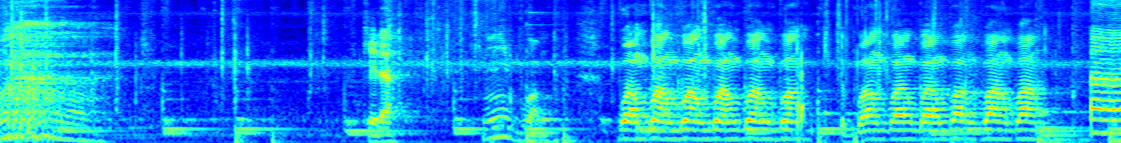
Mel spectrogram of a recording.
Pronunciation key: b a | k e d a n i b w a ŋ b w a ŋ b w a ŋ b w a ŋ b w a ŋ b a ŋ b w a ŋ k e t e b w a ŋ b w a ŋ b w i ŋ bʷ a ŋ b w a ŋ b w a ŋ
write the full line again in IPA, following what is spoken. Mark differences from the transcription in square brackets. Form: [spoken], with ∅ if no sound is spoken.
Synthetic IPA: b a | k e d a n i b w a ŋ b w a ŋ b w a ŋ b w a ŋ b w a ŋ b a ŋ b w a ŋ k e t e b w a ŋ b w a ŋ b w [a] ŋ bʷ a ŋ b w a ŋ b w a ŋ

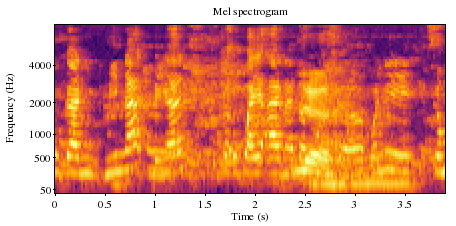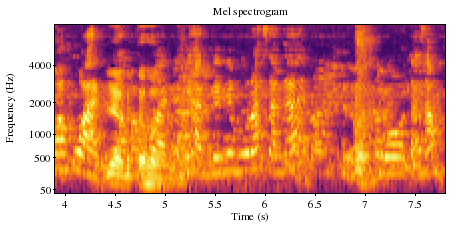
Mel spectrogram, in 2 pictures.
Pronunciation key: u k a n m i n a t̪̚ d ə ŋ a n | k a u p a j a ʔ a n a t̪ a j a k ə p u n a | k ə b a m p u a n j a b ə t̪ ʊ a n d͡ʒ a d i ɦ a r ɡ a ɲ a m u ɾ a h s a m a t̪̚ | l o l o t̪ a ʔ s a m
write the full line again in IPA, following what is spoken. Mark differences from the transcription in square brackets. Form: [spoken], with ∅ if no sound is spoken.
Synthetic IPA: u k a n m i n a t̪̚ d ə ŋ a n | k [ə] u p a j a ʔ a n a t̪ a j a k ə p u n [i] | k ə [m] a m p u a n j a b ə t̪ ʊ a n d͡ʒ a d i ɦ a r ɡ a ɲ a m u ɾ a h s a [ŋ] a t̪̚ | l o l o t̪ a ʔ s a m

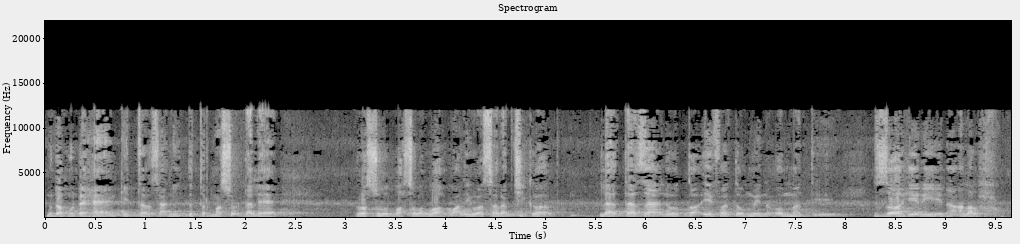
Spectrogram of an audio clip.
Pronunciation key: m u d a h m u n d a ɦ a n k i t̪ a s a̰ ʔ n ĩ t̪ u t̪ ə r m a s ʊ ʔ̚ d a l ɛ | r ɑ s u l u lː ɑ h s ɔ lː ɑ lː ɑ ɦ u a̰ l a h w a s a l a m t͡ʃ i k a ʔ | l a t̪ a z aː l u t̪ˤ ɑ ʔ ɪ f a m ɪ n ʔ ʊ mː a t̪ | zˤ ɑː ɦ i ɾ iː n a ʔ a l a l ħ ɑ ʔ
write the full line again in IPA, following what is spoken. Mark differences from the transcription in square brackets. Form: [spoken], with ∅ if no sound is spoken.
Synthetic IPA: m u d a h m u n d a ɦ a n k i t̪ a s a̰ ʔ n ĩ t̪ u t̪ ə r m a s ʊ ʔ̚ d a l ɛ | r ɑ s u l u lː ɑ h s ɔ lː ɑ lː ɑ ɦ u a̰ l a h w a s a l a m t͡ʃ i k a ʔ | l a t̪ a z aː l u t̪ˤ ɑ ʔ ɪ f a m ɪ n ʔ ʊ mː a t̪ | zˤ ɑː ɦ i ɾ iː n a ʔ a l a l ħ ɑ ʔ

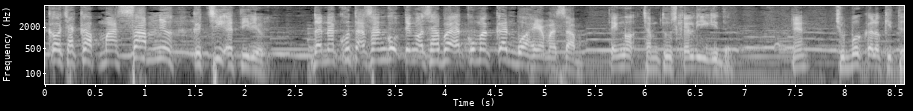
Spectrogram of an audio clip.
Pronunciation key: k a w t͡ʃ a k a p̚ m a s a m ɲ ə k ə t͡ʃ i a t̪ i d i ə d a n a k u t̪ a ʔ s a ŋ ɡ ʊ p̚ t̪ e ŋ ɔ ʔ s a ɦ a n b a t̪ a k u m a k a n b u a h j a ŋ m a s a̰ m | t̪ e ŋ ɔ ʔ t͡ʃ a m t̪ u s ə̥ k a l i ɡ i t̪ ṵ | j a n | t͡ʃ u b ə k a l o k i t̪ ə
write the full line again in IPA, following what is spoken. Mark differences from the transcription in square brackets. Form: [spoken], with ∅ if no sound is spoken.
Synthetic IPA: k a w t͡ʃ a k a p̚ m a s a m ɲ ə k ə t͡ʃ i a t̪ i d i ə d a n a k u t̪ a ʔ s a ŋ ɡ ʊ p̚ t̪ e ŋ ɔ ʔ s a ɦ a [∅] b a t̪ a k u m a k a n b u a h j a ŋ m a s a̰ m | t̪ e ŋ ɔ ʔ t͡ʃ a m t̪ u s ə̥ k a l i ɡ i t̪ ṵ | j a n | t͡ʃ u b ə k a l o k i t̪ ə

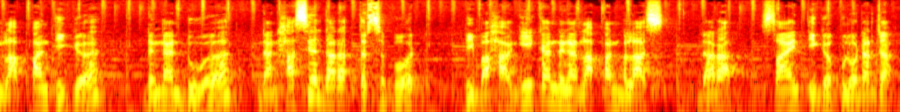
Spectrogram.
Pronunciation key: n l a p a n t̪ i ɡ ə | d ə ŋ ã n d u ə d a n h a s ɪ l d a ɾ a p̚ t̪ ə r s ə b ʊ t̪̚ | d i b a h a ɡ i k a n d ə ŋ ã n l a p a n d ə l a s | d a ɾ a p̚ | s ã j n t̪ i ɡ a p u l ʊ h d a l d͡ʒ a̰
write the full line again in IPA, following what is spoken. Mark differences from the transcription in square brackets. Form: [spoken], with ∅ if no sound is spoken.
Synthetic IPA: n l a p a n t̪ i ɡ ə | d ə ŋ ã n d u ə d a n h a s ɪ l d a ɾ a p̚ t̪ ə r s ə b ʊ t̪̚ | d i b a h a ɡ i k a n d ə ŋ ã n l a p a n [b] ə l a s | d a ɾ a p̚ | s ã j n t̪ i ɡ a p u l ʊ h d a [r] d͡ʒ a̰

